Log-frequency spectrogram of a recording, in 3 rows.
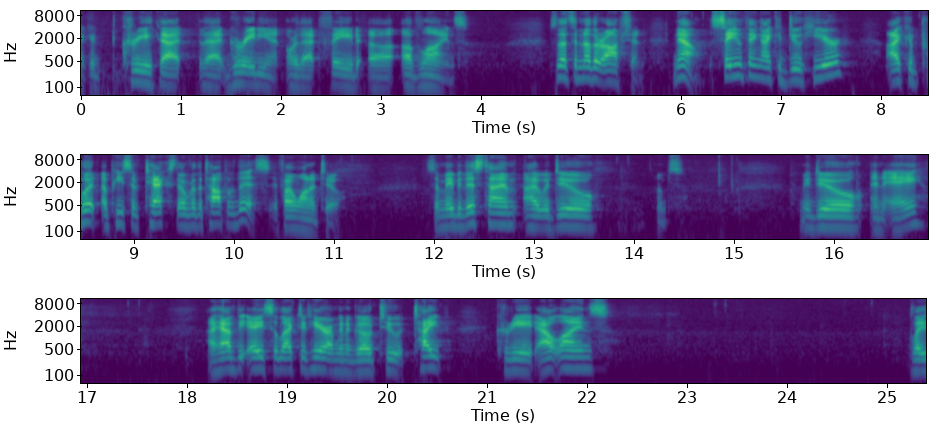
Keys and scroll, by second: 12.6 ctrl+shift+a, 14.8 ctrl+a.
